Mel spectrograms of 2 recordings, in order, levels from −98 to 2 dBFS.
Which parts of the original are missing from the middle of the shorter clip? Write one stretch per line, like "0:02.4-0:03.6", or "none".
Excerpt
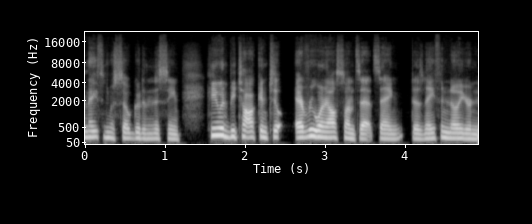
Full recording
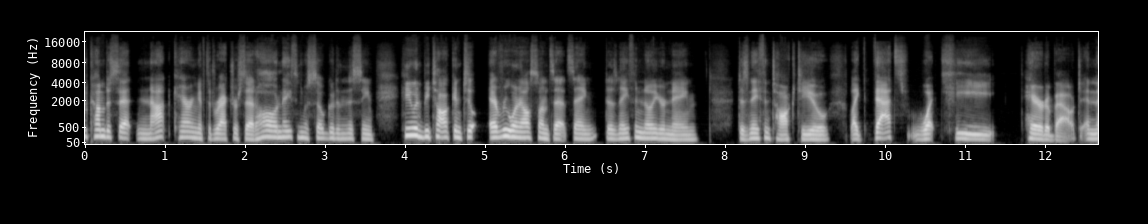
none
